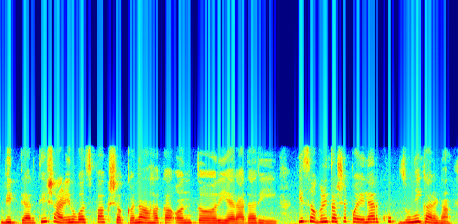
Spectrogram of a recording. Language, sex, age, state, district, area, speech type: Goan Konkani, female, 30-45, Goa, Ponda, rural, spontaneous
